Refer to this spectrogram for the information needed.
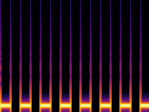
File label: Car Warnings; oviatt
